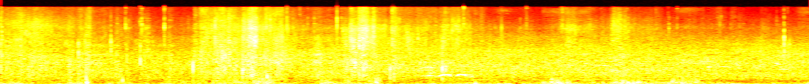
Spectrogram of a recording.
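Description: Leafy plants rustle and brush as someone pushes through them.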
